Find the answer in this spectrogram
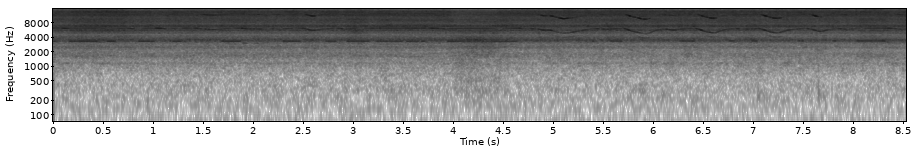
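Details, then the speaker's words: Air-driven high-speed dental handpiece with a 1557 bur roughing out occlusal reduction for a gold onlay on typodont tooth #18, run dry without water. Steady high-pitched whine with brief pitch dips as the bur cuts. "all of this with the 1557 is is again we're just kind of roughing it out it's a nice burr to use at this stage because it cuts very cool"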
